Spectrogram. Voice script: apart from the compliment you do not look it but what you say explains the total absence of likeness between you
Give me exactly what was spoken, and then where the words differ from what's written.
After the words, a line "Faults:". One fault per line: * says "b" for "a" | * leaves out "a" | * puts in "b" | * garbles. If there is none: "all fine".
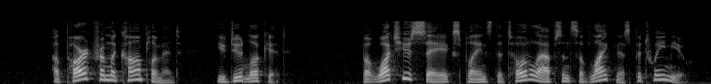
apart from the compliment you do look it but what you say explains the total absence of likeness between you
Faults:
* leaves out "not"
